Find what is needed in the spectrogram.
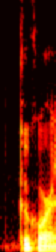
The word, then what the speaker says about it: Cukor: Is that, am I saying that right? – Cukor? So. – Cukor? – Cukor, I think is right. – I am Cukor. – Yeah. – That sounds pretty good.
